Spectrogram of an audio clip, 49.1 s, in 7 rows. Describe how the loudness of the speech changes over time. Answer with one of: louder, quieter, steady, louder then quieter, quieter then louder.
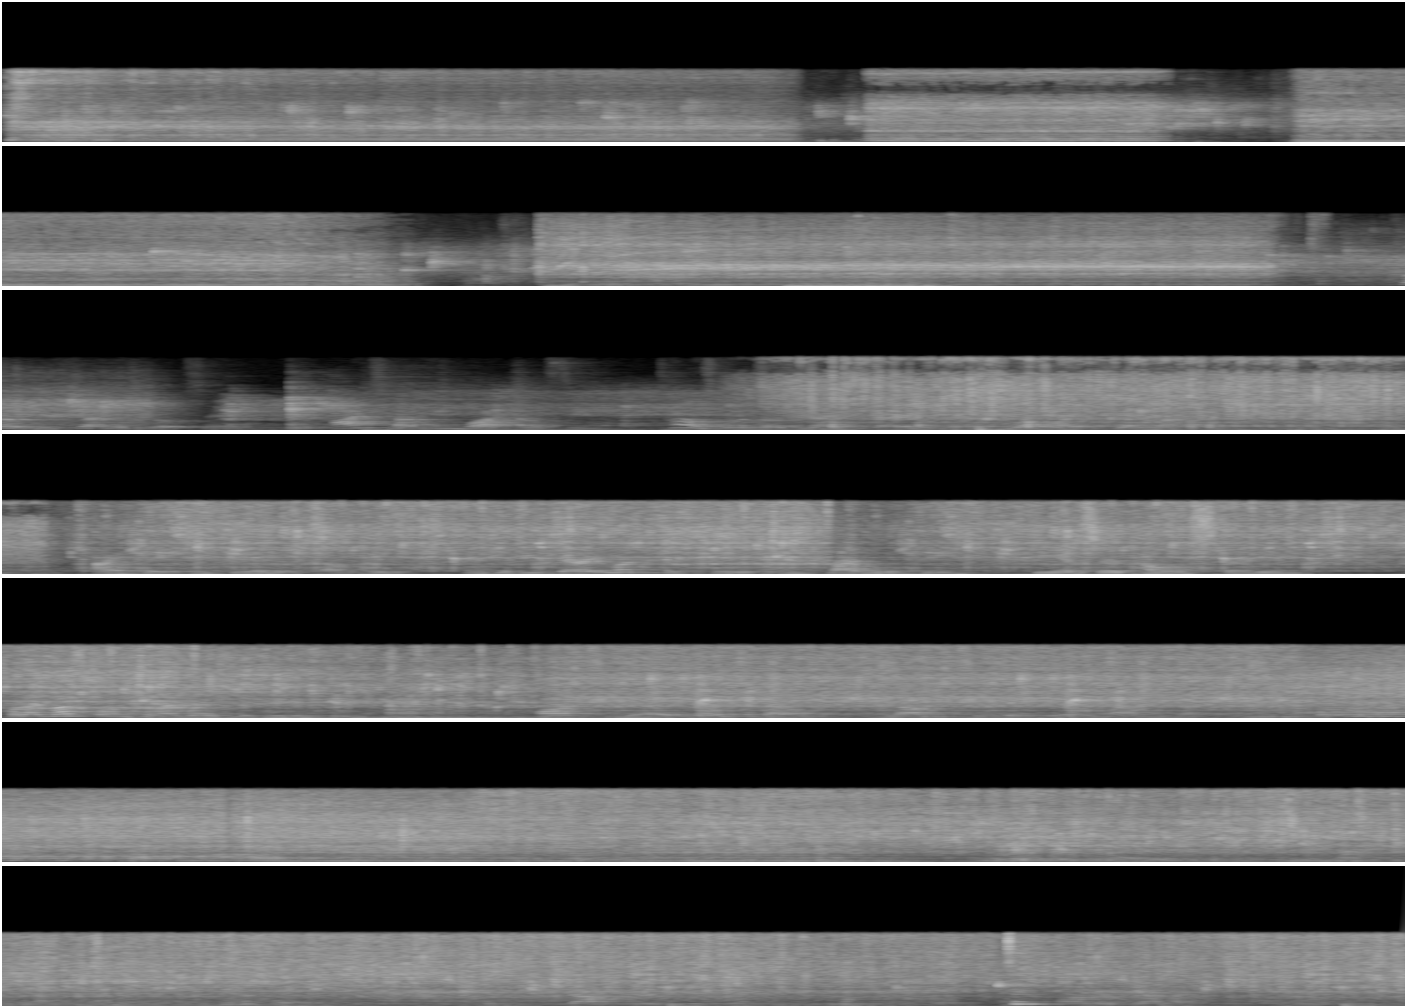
louder then quieter.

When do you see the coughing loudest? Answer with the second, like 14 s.
11 s.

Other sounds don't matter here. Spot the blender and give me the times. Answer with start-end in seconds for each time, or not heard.
0.0-13.7, 34.2-49.0.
